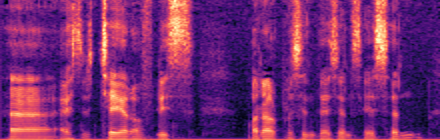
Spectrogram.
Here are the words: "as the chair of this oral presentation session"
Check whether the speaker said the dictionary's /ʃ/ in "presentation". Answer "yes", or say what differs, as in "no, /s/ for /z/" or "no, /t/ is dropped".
no, /s/ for /ʃ/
